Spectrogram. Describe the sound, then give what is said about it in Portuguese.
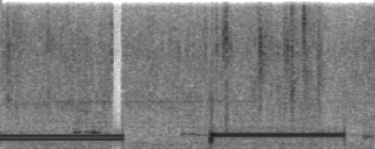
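Telephone line tones during a call transfer: a steady dual tone for nearly two seconds, a short quiet gap, then a single sustained slightly higher tone lasting about two seconds. “vou transferir para o setor de auditoria, tá bom? É só aguardar um minutinho. Transferência.”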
